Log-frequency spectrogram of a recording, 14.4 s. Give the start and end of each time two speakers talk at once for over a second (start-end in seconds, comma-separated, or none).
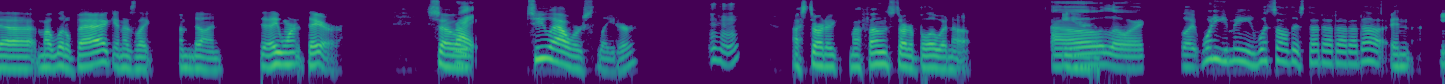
none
